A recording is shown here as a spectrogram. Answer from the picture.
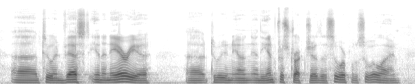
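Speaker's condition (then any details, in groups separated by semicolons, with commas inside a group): No condition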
